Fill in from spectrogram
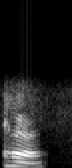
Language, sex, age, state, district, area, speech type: Kannada, female, 18-30, Karnataka, Shimoga, rural, conversation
